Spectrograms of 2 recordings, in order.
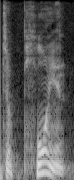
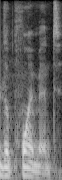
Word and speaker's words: deployant: Now, another element that I really like is that they give you a deployant clasp. And you can see it's a trigger-style release. Deployant or deployment? Deployant. Deployant.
